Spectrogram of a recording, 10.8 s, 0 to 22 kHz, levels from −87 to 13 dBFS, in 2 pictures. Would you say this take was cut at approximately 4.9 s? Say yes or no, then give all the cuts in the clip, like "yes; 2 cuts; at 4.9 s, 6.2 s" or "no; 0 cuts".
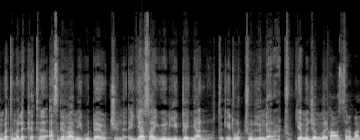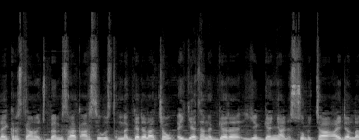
yes; 1 cut; at 4.9 s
